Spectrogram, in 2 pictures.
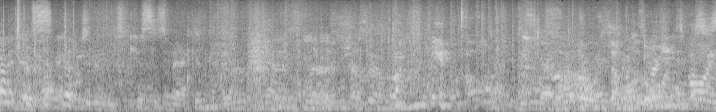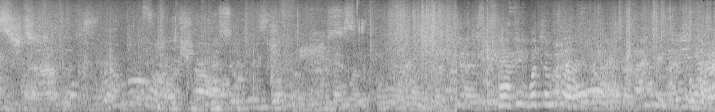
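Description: Several elderly women chat and talk over one another nearby.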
